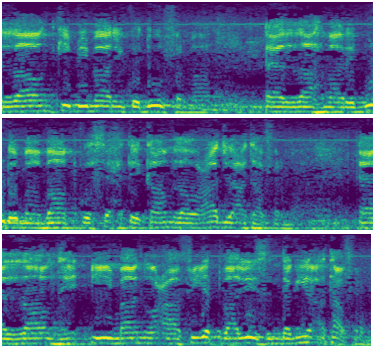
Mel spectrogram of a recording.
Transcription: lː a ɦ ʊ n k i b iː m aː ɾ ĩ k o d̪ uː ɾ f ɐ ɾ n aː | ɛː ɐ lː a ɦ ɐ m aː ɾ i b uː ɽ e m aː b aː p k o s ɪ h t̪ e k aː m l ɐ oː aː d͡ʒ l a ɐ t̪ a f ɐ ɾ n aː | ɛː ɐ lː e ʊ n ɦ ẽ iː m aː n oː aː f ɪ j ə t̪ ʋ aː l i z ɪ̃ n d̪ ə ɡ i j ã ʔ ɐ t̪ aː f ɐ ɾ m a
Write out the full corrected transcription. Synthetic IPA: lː a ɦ ʊ n k i b iː m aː ɾ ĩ k o d̪ uː ɾ f ɐ ɾ m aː | ɛː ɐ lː a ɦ ɐ m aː ɾ e b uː ɽ e m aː b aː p k o s ɪ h t̪ e k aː m l a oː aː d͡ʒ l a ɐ t̪ a f ɐ ɾ m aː | ɛː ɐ lː a ʊ n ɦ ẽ iː m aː n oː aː f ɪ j ə t̪ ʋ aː l i z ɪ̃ n d̪ ə ɡ i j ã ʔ ɐ t̪ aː f ɐ ɾ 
